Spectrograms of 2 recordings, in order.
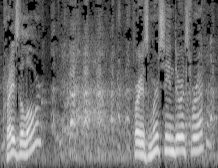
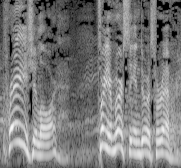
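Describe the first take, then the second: First: It is said hesitantly, like a question. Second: It is said boldly and strongly.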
